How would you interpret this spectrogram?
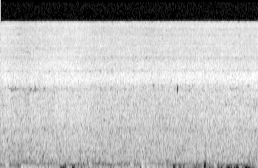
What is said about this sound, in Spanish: Miren qué increíble, duró un poco más, pero sí me puso el sonido del mar. Escúchenlo. Me sorprendió.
